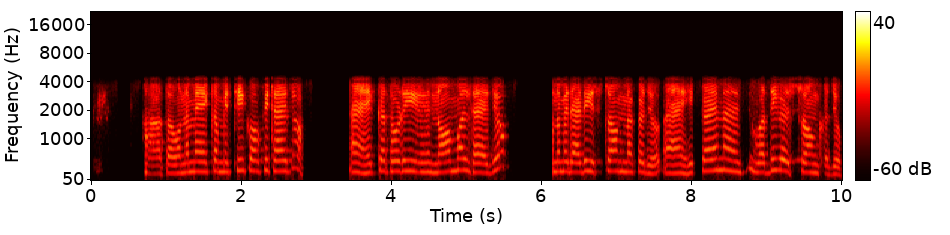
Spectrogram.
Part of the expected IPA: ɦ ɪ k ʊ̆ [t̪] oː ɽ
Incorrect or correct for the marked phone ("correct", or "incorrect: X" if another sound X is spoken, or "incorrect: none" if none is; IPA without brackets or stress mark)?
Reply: incorrect: t̪ʰ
